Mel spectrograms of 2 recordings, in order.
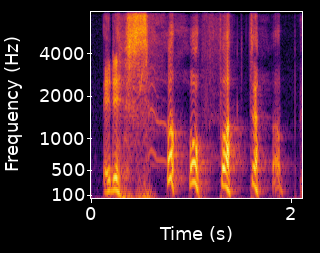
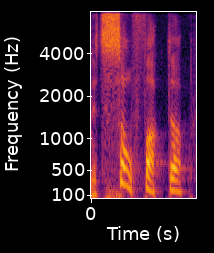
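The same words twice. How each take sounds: First: Slow, higher, louder through a laugh; laughing disbelief. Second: Said in the usual way. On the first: Real, not acted. Streamer laughing at the scandal, slow disbelief. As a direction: stretch it out laughing in shock. Repeats line, then laughs.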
